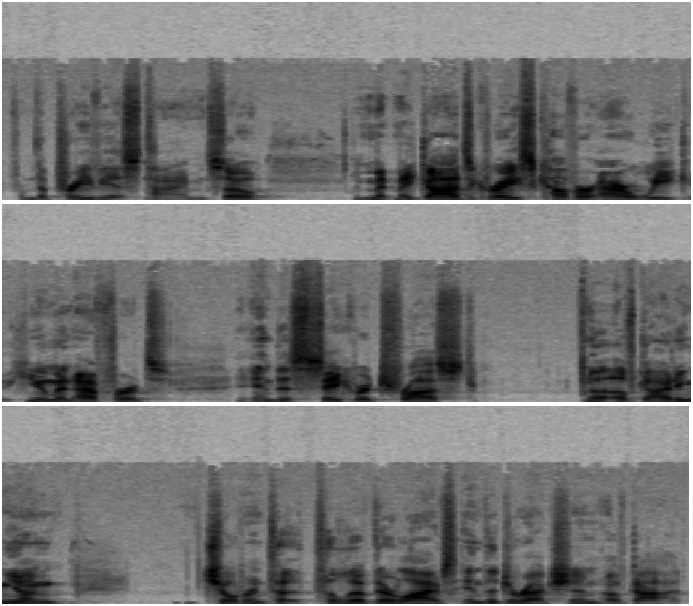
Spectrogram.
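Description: A middle-aged pastor gives a sermon on parenting in a halting way, often restarting and repeating words. His voice is on the high side with a sharp tone.

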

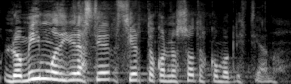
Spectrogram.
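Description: A man's voice: extremely high pitch, a little fast, gravelly, big-room sound. A man preaching a sermon as pastor, urging his congregation to repeat lines with him. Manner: preaching with call-and-response to the congregation. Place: church.

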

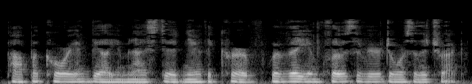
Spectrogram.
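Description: A man reading a first-person story aloud in a steady, measured narration. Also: mid-range voice, husky. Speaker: audiobook narrator.

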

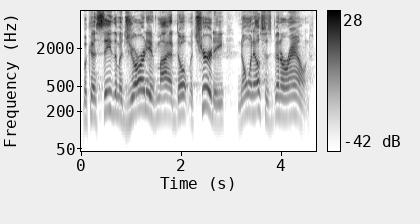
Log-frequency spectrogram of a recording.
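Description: A man's voice: on the high side, fairly quick, a bit bright. A man in his fifties, a pastor preaching a conversational sermon with frequent direct asides to the congregation. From Tennessee. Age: 50s. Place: church sanctuary. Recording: long reverb of a church hall.

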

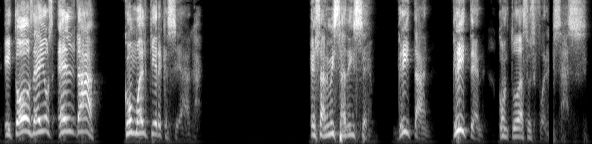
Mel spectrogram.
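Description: A man preaching a sermon, stammering through restarts and building his voice up into shouts. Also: sits high, expressive, slow pace, vocal fry, long pauses, slightly rough, dry recording, studio quality. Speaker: pastor.

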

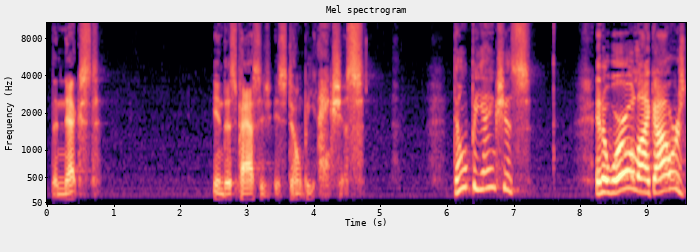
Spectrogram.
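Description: A man's voice: high-pitched, a bit bright. Folksy guy preaching a sermon, corny jokes, repeats stuff, takes his time. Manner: folksy, jokey, emphatic repetition. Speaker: pastor.

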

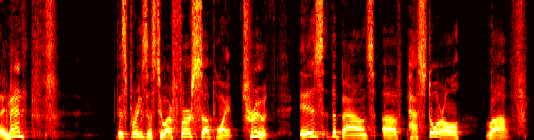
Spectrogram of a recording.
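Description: A male pastor with a notably high voice delivers a Bible sermon. He speaks earnestly and with emphasis, often turning to the congregation with questions.

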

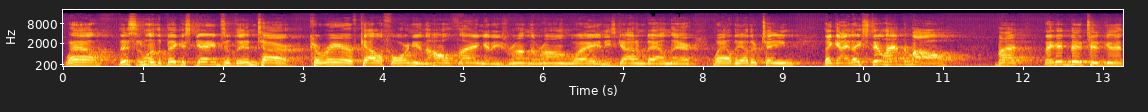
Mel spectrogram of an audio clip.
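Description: Folksy preacher in an echoey church. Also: male voice, on the high side, moderate pace, bright, forceful tone. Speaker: pastor. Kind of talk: sermon. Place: church sanctuary. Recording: echoey hall with long reverb.

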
